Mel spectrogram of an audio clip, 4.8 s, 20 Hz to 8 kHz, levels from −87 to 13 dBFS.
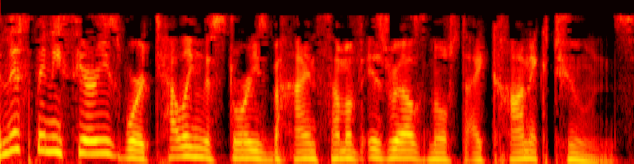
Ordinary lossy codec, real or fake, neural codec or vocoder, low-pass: MP3, 24 kbps; fake; vocoder, 22.05 kHz, 80 mel bands, Vocos; 7.2 kHz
